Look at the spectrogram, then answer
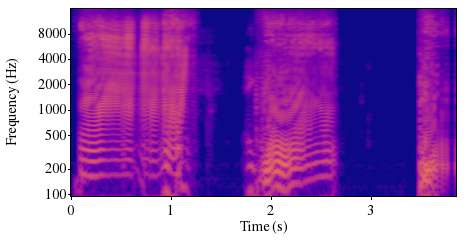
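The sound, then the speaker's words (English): A voice imitates farting with three buzzy, vibrating bursts: two long ones close together, then a short final puff after a pause, loud. “Oh, you sound like that fake tape that Sonic left to try to trick. A lot of fart jokes in this movie.”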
